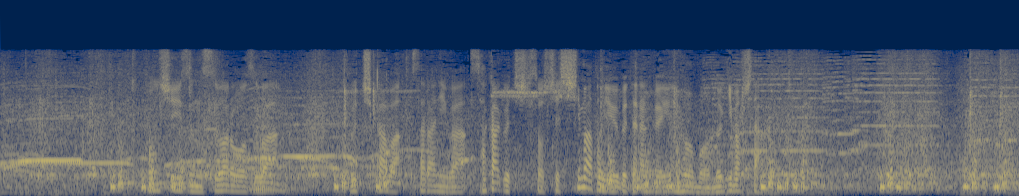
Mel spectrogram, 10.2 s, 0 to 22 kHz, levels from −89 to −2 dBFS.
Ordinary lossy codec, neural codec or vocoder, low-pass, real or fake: none; none; none; real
